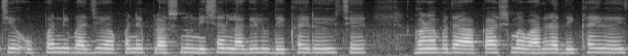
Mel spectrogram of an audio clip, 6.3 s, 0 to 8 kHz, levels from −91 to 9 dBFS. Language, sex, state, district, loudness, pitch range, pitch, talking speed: Gujarati, female, Gujarat, Valsad, -15 LUFS, 200-210 Hz, 205 Hz, 180 wpm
